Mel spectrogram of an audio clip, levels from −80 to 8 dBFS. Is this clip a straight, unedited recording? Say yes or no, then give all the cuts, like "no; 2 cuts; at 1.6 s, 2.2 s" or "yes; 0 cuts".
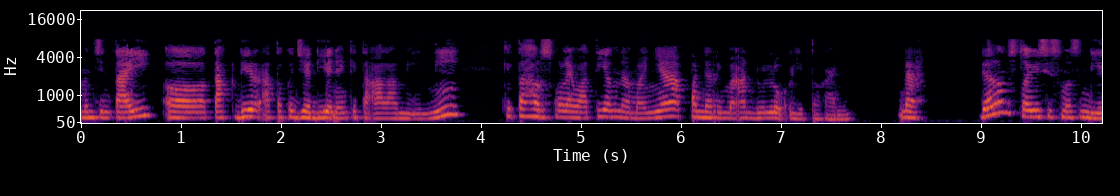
no; 1 cut; at 8.1 s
